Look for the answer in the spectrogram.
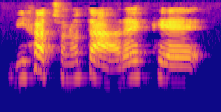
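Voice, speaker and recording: A woman with an Italian accent and a fairly high voice teaches English verbs in a recorded grammar lesson, drilling each form slowly and methodically. The recording is muffled.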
